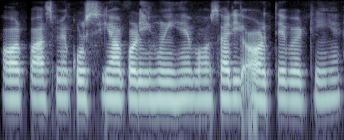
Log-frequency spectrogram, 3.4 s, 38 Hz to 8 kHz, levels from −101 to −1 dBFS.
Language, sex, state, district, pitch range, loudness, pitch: Hindi, female, Uttar Pradesh, Lalitpur, 175-185 Hz, -20 LUFS, 180 Hz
